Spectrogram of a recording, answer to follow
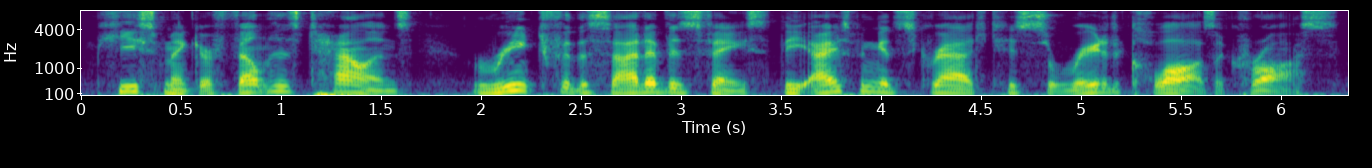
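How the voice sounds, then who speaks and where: A man's voice: mid-range voice, lively intonation, normal speed, a bit bright. A man reading scripted fantasy fiction as an audiobook narrator.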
